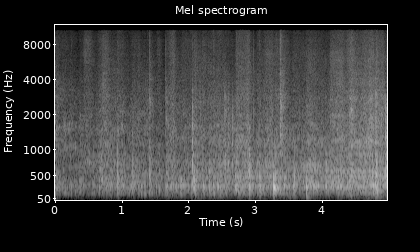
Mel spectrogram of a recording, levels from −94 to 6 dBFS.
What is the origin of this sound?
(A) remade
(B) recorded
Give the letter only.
A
